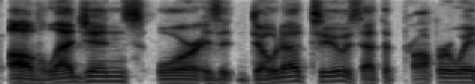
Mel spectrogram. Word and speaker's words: Dota 2: League of Legends, or is it Dota 2? Is that the proper way to pronounce it?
